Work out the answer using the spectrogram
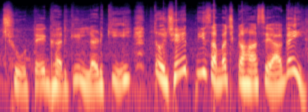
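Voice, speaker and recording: A domineering cartoon mother-in-law who looks down on everyone around her. She speaks slowly and deliberately, with a cutting, contemptuous edge and a mid-pitched voice. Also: expressive, a bit bright, a little hiss or hum. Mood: scornful. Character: domineering older mother-in-law, scornful and harsh. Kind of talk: cartoon voice acting.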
